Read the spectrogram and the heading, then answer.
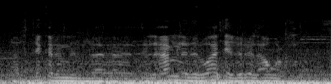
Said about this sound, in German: Er lenkt sein Auto weg vom Tahrirplatz, weg von der Politik, die seinem Land kein Glück gebracht hat. Er fährt zum Abschluss seiner Tour dahin, wo er selbst am liebsten ist.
